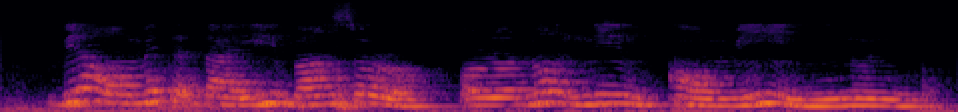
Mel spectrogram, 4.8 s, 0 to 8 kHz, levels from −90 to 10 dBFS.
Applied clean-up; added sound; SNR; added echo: none; Wind; 20 dB; reverberation time 0.5 s.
